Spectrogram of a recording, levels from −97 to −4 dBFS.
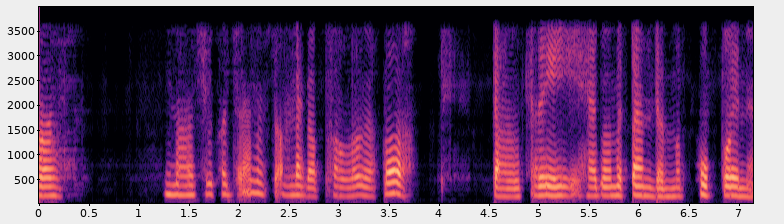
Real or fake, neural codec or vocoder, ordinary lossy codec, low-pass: fake; codec, 16 kHz in and 24 kHz out, 0.6 kbps, FireRedTTS-2 codec; none; 3.6 kHz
